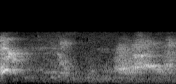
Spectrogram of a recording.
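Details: Almost seven-week-old Corgi puppies from two litters bark and yip, reacting to a running weed eater; a sharp yip opens, then a fuller burst of overlapping barks follows.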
